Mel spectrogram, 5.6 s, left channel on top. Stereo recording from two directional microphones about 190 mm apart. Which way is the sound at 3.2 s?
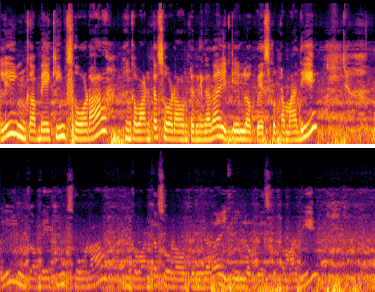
45° left (ahead or behind).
